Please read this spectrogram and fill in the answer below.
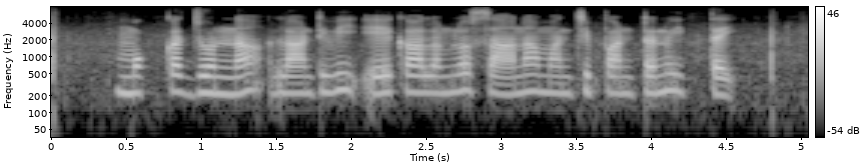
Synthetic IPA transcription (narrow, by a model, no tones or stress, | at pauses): mɔkːɐd͡ʒunːɐlaːɳʈiʋiʔeːkaːlɐmlo̞ːsaːnaːmɐɲt͡ʃipɐɳʈɐnuit̪ːaːj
